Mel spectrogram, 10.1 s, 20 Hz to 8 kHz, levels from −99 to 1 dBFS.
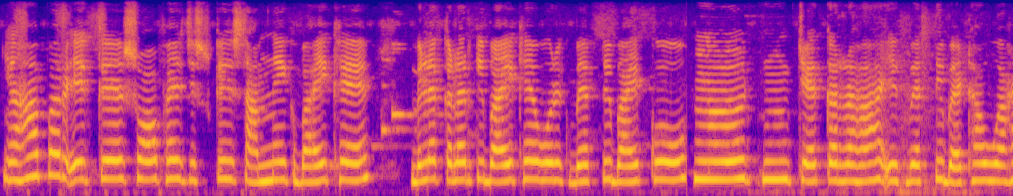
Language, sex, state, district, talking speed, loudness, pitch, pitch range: Hindi, female, Chhattisgarh, Kabirdham, 185 wpm, -12 LUFS, 270 Hz, 255-280 Hz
